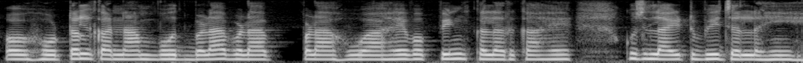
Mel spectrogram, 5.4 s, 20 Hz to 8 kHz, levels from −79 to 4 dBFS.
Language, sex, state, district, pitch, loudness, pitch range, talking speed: Hindi, female, Uttar Pradesh, Lalitpur, 210 Hz, -13 LUFS, 205-215 Hz, 225 wpm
